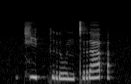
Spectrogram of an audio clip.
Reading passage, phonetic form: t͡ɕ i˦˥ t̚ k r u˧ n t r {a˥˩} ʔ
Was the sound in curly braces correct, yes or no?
yes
